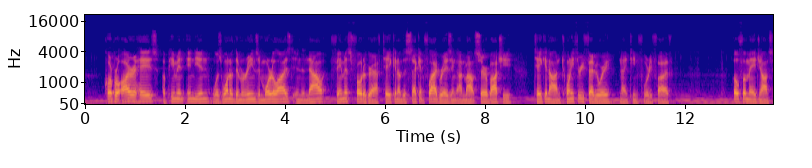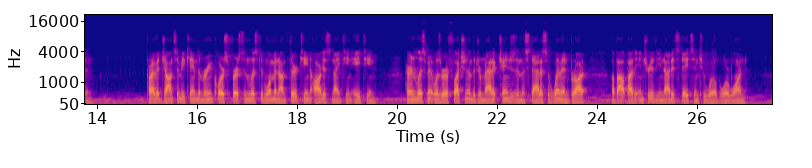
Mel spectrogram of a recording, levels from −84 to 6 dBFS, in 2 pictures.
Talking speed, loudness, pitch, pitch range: 155 wpm, -24 LUFS, 115 Hz, 105-125 Hz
